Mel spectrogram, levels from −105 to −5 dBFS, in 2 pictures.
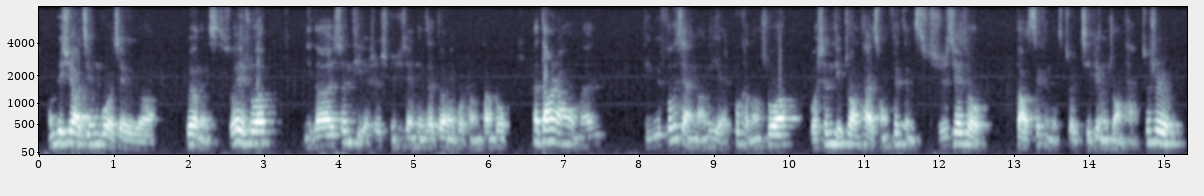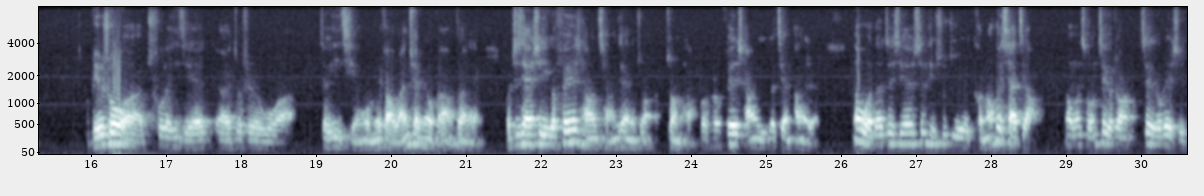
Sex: male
